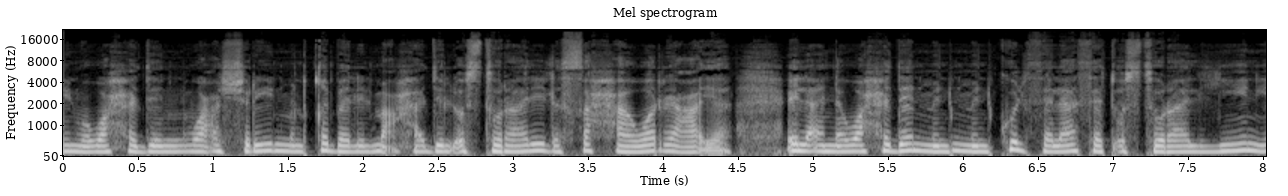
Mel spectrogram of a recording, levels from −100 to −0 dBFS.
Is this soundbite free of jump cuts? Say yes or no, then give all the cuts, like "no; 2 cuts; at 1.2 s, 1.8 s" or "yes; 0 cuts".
no; 1 cut; at 5.9 s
